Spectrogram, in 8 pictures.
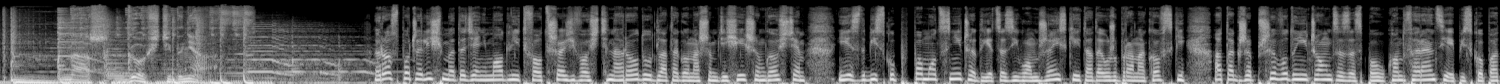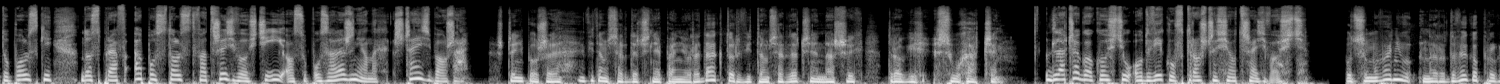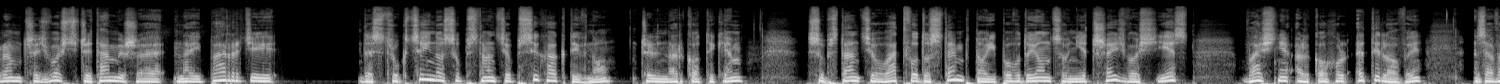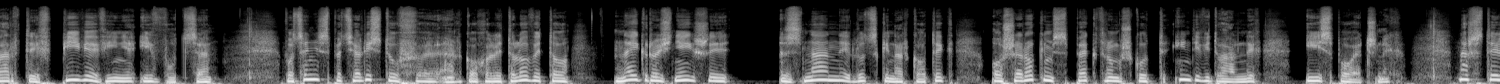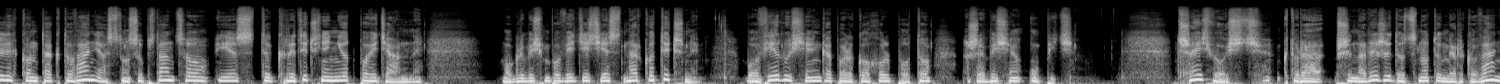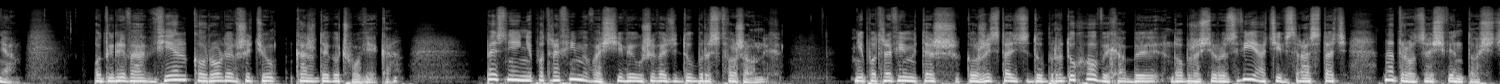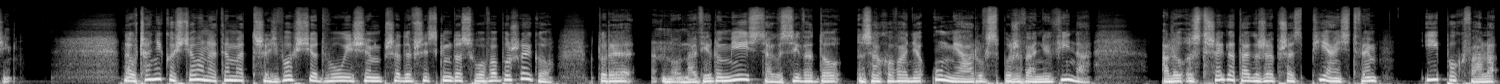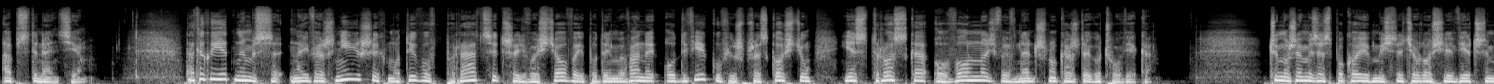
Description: Gościem Dnia Radia Nadzieja był biskup pomocniczy diecezji łomżyńskiej oraz przewodniczący Zespołu Konferencji Episkopatu Polski ds. Apostolstwa Trzeźwości i Osób Uzależnionych – ks. bp Tadeusz Bronakowski. Tematem rozmowy był trwający 57. Tydzień Modlitw o Trzeźwość Narodu.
